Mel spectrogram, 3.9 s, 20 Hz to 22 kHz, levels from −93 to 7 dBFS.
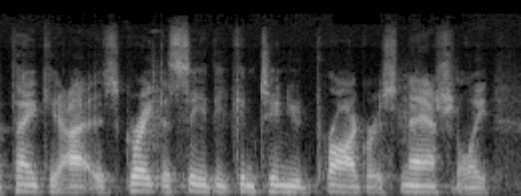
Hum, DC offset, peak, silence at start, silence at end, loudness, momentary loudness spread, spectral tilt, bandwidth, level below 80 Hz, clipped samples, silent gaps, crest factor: none; under 0.1%; -4 dBFS; 0 s; 0.25 s; -23 LUFS; 6 LU; -4.5 dB/octave; 15.5 kHz; -60 dBFS; under 0.1%; none; 18 dB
